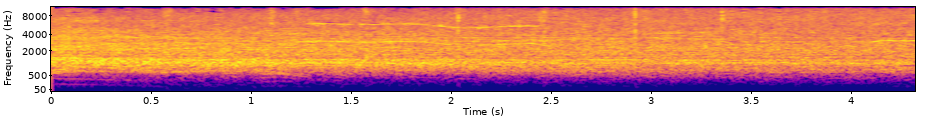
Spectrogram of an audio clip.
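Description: Large theatre audience applauding and cheering, with a drawn-out whistle from the crowd about a second in.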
